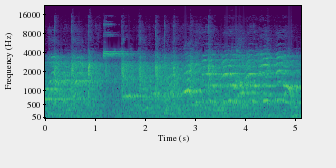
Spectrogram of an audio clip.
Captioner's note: referee's whistle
